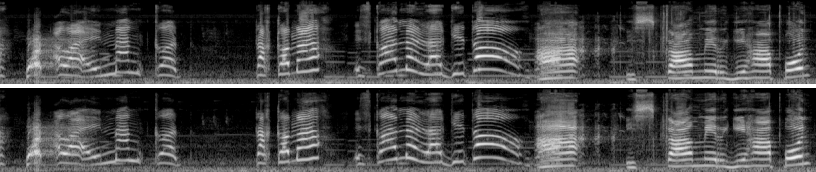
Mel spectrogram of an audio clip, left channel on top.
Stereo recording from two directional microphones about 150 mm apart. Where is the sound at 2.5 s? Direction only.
20° right (ahead or behind).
